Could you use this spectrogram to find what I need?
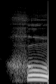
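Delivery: ஹூ with a breathed h and long oo. Shown as a demonstration. Teacher modelling WH words said with h, clear h. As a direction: read ஹூ alone, no v sound. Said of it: "ஹ் என்ற உச்சரிப்பு வரும் வார்த்தைகள்".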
